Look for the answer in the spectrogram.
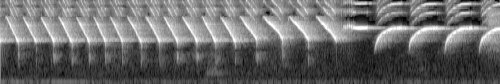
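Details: A canary pours out song to stimulate juvenile canaries to sing: a long run of rapid, evenly repeated downslurred notes, followed by several clear upswept whistles.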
